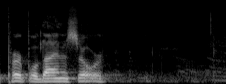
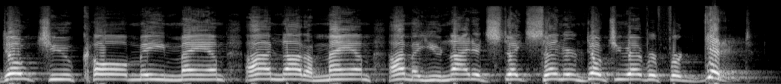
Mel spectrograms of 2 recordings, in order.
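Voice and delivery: higher, louder, slow, indignant mock senator; imitating a senator's angry rebuke; 7 semitones higher, 9 dB louder than usual. Senator snapping at a Capitol officer, mock indignant rebuke. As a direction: scold him like an offended senator, drawn out. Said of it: "And she said".

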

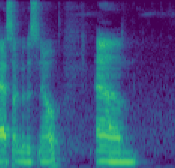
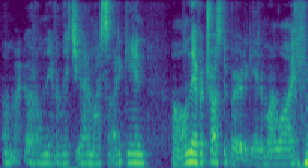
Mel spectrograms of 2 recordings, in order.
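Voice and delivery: hushed, higher, tender apology; soft, fervent vow under the breath; whispering to a book; 6 semitones higher, 6 dB quieter, faster than usual. Acted. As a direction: murmur remorsefully to something treasured. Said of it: "like, whispering to the book".

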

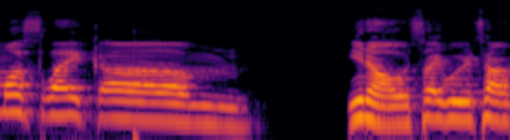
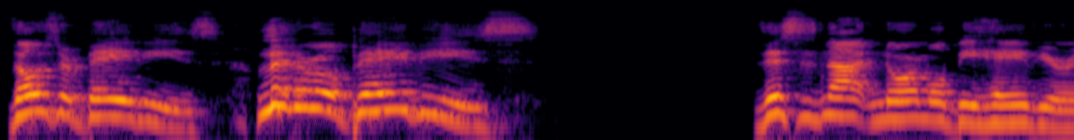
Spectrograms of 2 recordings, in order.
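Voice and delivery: mock outrage; 5 semitones higher than usual. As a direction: read it like an appalled commenter, drawing out the words. Reads an outraged online comment aloud.

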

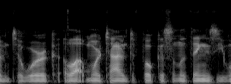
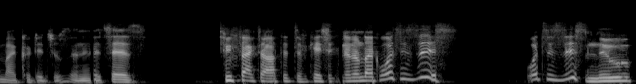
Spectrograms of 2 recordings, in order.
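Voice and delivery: higher-pitched mock South African accent; a loose South African accent, pitched up, telling a story; Noah South African impression; 6 semitones higher than usual. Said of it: "So it'd be like".

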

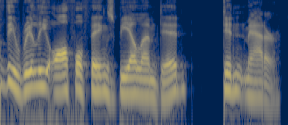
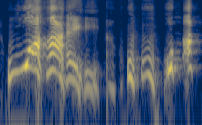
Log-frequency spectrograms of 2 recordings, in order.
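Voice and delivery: laughing disbelief; 12 semitones higher, 6 dB louder than usual. Real, not acted.

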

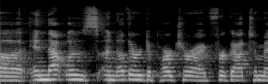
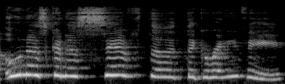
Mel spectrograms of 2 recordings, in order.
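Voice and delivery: much higher, put-on fussy mother voice; fussy mother impression; 9 semitones higher, slower than usual. Mother covering up with guests, high put-on fussy voice. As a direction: chirp it like a flustered hostess. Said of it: "And she's like".

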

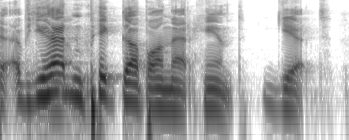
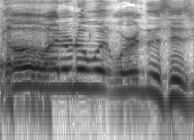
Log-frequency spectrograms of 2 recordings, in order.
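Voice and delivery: a higher, put-on clueless whine; mock helpless voice; 9 semitones higher, 3 dB louder than usual. To friends, mocking his own ESL excuse in a higher whine. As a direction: act like you can't find the word. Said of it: "It's like".

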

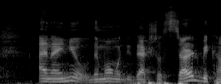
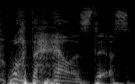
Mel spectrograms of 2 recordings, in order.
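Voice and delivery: mock upset woman; 4 semitones higher, 4 dB louder than usual. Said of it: "she gets very upset".

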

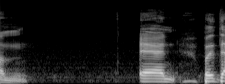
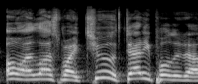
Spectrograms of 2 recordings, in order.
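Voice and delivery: put-on little kid voice; 7 semitones higher than usual. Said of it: "he's like".

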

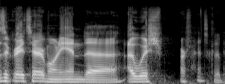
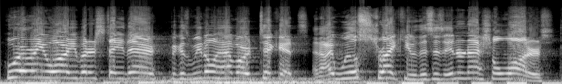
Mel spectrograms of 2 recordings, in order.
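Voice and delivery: high, loud hammed-up warning; mock threatening; 12 semitones higher, 4 dB louder than usual. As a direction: bluff a threat at a stranger. Threatening an unseen figure.

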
